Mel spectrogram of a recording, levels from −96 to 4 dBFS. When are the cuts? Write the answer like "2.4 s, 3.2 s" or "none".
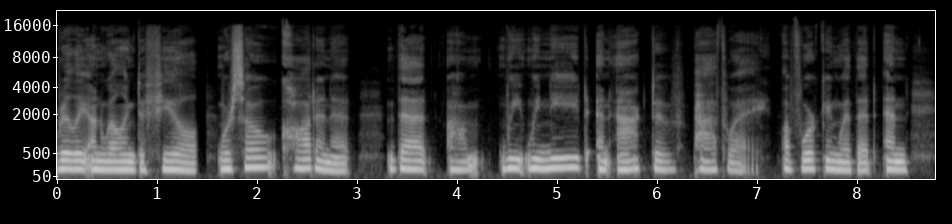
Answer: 1.5 s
